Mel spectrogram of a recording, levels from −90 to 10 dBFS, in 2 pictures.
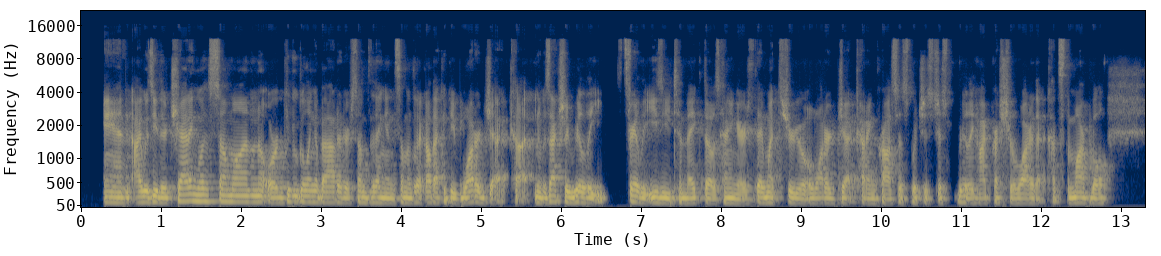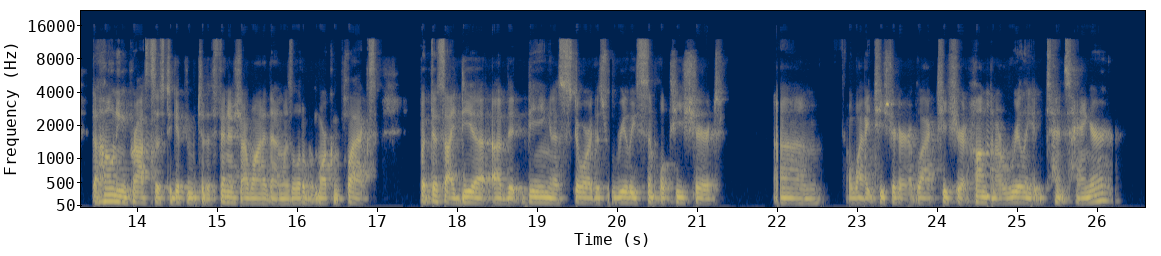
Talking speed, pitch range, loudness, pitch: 230 wpm, 95-110 Hz, -18 LUFS, 100 Hz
